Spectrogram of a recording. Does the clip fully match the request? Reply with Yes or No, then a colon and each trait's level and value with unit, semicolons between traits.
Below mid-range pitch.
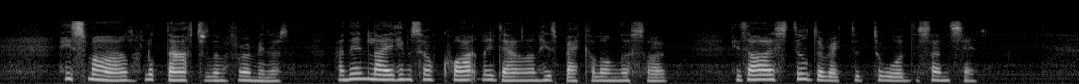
No: high, 195 Hz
